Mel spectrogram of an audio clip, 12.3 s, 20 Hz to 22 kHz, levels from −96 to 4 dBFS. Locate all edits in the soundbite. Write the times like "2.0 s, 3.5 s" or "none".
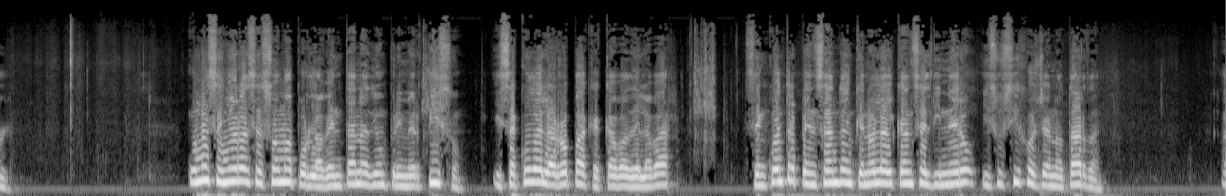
4.8 s, 7.2 s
